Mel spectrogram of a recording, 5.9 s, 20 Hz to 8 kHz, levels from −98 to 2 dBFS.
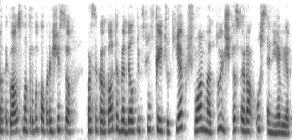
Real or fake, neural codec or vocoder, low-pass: fake; codec, 44.1 kHz, 3.4 kbps, Pupu-Codec; 7.2 kHz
